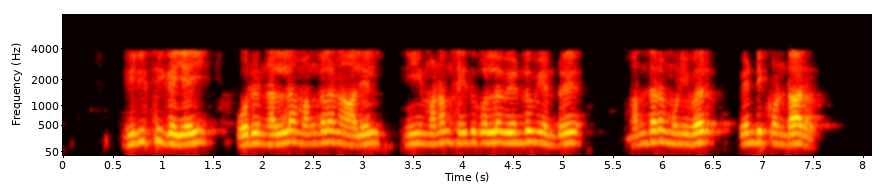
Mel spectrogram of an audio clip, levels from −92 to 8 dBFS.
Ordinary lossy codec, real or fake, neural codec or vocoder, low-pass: AAC, 16 kbps; real; none; 7.2 kHz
